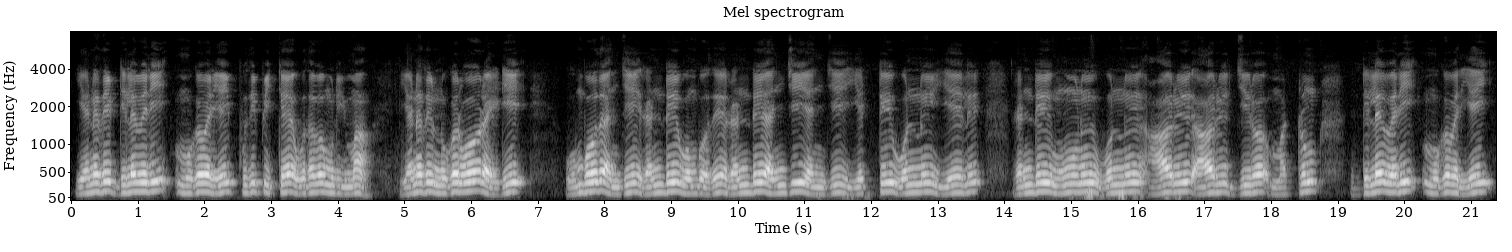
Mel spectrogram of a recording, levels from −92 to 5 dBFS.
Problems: background sounds at intervals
